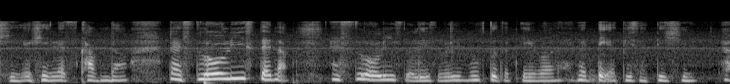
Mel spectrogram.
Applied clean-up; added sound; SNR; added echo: none; Bass drum; 19 dB; none.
